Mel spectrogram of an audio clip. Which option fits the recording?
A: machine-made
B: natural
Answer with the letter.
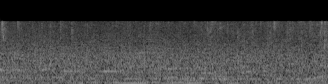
B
